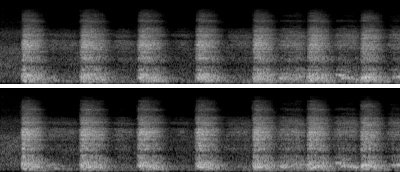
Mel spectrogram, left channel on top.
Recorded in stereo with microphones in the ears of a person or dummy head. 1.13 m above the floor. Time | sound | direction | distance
0.2 | breathing | 45° right (ahead or behind) | 0.9 m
